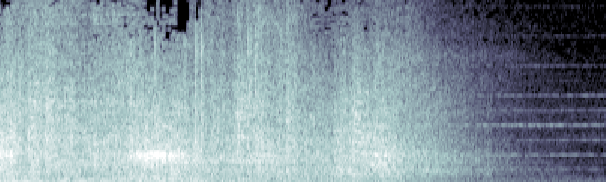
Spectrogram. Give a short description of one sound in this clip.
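A steam train rumbles along with steam hissing loudly.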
